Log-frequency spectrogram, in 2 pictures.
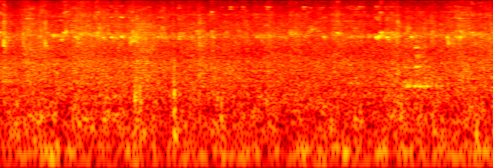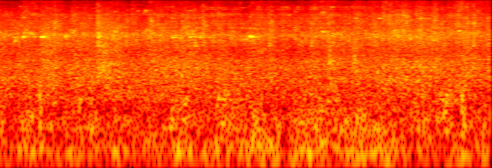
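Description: Freight cars of a Conrail train rolling past on a steel bridge: a steady rumble of wheels on rails, with many short clicks and clanks from the wheels and couplers.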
